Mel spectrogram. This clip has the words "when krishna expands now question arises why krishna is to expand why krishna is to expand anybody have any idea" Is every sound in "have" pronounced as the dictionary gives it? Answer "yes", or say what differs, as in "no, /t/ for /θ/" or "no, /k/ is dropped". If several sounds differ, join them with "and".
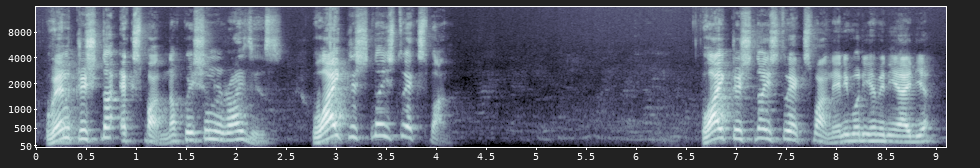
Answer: no, /b/ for /v/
